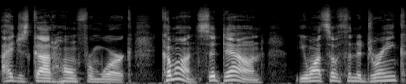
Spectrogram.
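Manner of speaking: ordinary delivery, nothing marked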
